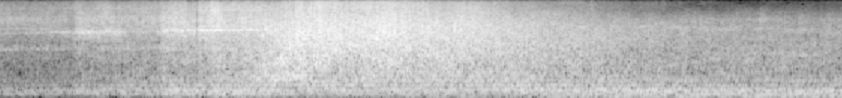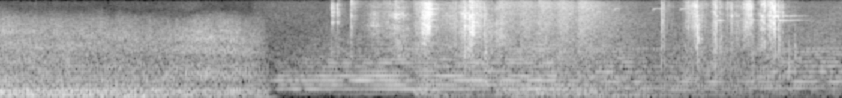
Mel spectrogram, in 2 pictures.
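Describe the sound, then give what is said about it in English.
An airplane takes off with a loud, sustained engine roar that swells, then cuts off abruptly into a quieter tonal passage. “Now the plane takes off.”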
